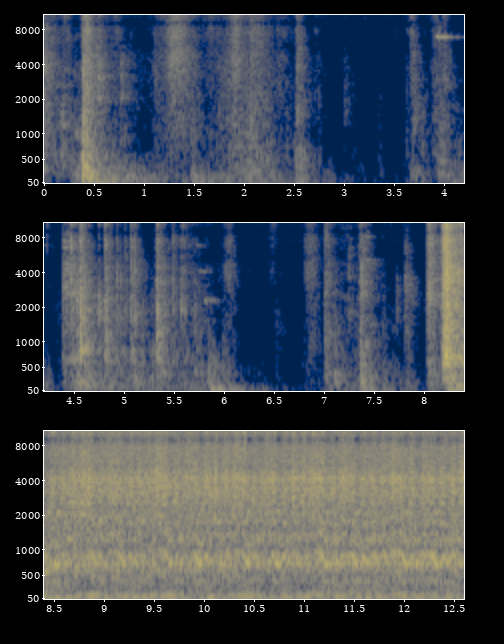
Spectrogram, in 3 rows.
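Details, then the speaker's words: 1968 Chevy C-10, 307 V8 sat about 30 years, previously freed up: short cranking bursts then a long steady crank that never keeps running; fuel pump confirmed delivering dirty fuel, so carburetor suspected, not confirmed. "Oh yeah, we definitely got fuel in there. So she's definitely pumping fuel, so the problem's likely in the carb here."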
